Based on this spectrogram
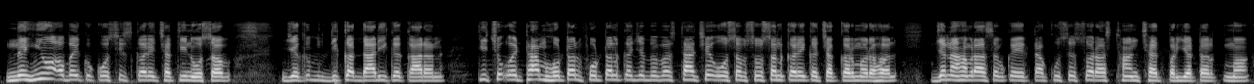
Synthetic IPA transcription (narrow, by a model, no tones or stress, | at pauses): nəɦijõəbəjkekosiskəɾet͡ʃʰət̪ʰinosəb | d͡ʒed̪ikːət̪̚d̪aɾikekaɾən | kit͡ʃʰuoiʈʰamɦoʈəlpʰoʈəlked͡ʒebjəbəst̪ʰat͡ʃʰɛosəbsosənkəɾɛket͡ʃəkːəɾmeɾəɦəl | d͡ʒenaɦəmɾasəbʱkeek̚ʈakuseswəɾəst̪ʰant͡ʃʰɛt̪̚ʰpəɾijəʈəkme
